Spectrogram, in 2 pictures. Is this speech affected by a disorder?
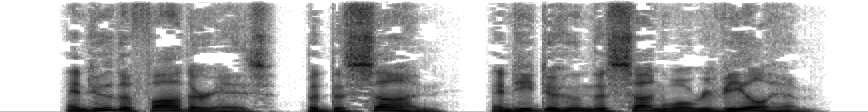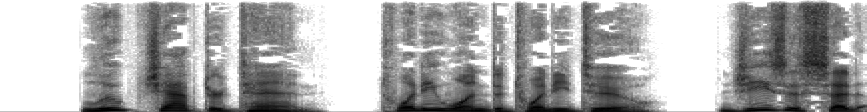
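No.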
